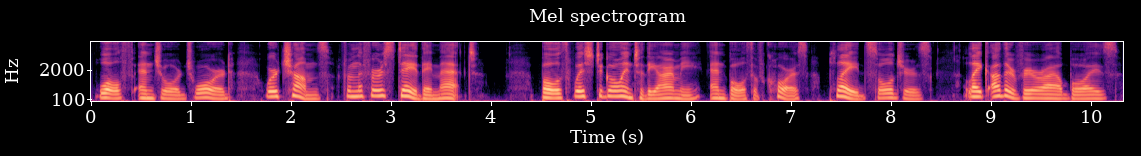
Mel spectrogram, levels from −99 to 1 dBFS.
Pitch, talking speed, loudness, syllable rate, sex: 170 Hz, 170 wpm, -19 LUFS, 4.7 syllables/s, female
